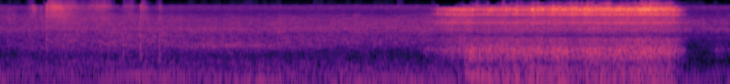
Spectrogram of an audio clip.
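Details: Shih Tzu dog snoring in sleep: low rumbling snore throughout, growing louder and rougher for a few seconds near the end.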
